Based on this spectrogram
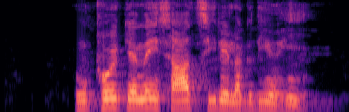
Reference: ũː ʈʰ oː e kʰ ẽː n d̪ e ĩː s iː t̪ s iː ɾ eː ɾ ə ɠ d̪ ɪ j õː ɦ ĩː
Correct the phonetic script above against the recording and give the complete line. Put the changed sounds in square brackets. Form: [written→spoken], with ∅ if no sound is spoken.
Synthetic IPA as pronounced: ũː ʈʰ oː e [kʰ→k] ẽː n d̪ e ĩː s [iː→aː] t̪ s iː ɾ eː [ɾ→l] ə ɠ d̪ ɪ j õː ɦ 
